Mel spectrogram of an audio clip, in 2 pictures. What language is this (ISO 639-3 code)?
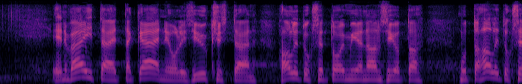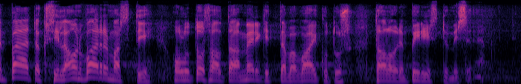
fin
